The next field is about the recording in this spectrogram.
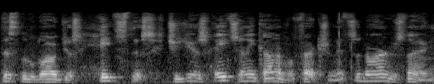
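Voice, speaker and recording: Noticeable background noise behind a man with an American accent, a fairly high pitch and a fairly quick pace. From US Midwest, rural Nebraska. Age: 70s. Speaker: artist. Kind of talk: casual interview. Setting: artist's studio.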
